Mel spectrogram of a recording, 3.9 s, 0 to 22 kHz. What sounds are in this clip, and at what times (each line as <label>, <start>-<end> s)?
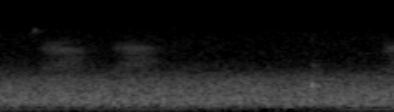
unidentified bird chip note, 0-2 s
Steller's Jay call, 0-4 s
